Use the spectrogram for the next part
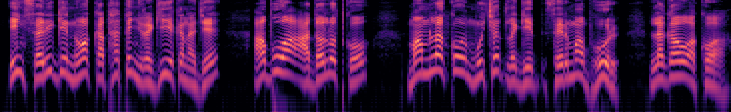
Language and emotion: Santali, angry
